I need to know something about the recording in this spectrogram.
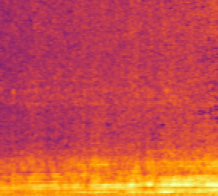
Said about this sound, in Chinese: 飞机轻盈的起飞，在空中平稳盘旋，慢慢消失在视野外，向远方飞去。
